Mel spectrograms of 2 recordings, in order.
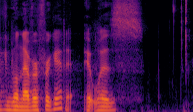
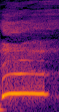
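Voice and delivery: excited gasp; 6 dB louder than usual. Real, not acted. Excited gasp at quiz answer.

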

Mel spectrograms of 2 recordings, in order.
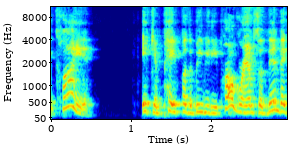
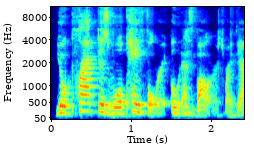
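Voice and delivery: ordinary talk, nothing marked

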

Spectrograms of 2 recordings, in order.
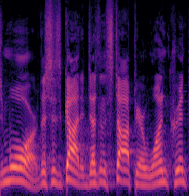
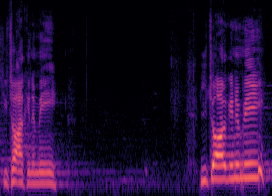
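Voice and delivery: angry voice; 2 semitones higher, faster than usual. Retold or imitated. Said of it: "in an angry voice".

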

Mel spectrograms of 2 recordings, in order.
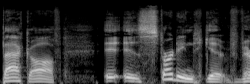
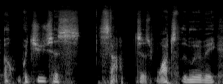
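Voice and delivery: annoyed whisper, softer; hushed scolding; 7 dB quieter than usual. Retold or imitated. Lavinia hushes Helen at the movies, annoyed whisper. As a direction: shush her friend during the film. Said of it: "And Lavinia's like".

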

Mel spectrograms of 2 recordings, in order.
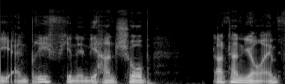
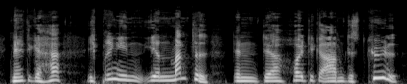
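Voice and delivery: high, loud servant calling to his master; raised, high servant's voice; 11 semitones higher, 5 dB louder than usual. A narrator's reading. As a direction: call across the dark, pitched right up. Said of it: "eine Stimme rief".

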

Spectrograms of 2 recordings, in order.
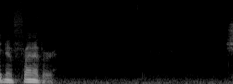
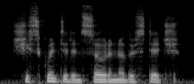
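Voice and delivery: ordinary delivery

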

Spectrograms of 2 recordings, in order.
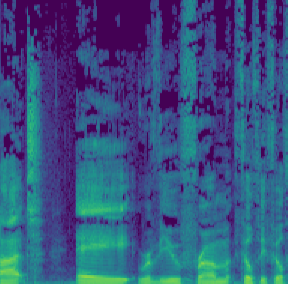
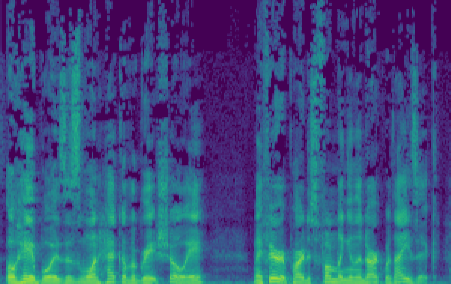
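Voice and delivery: put-on higher-pitched folksy Canadian-Irish accent; Fargo-meets-Irish accent; 4 semitones higher than usual. Podcast host reading a listener review, hammed-up Canadian accent. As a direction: lay on a hammed-up Canadian lilt. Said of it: "very, like, Fargo meets Luck of the Irish".

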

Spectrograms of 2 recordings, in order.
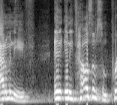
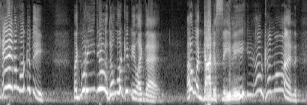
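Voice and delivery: high-pitched comic squeal of modesty; mock embarrassed protest; 7 semitones higher than usual. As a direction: protest in a squeaky voice, as if caught naked. Hiding naked couple voiced in retelling.

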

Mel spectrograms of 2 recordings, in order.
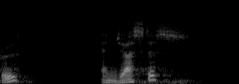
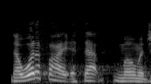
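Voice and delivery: normal talking voice

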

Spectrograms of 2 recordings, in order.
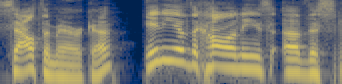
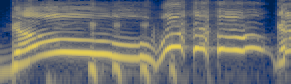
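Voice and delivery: shrill excited shout of gold; gold fever; 3 dB louder, much slower than usual. Pretend. Host hams up a gold-crazed conquistador, whooping. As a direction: squeal with greed for gold.

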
